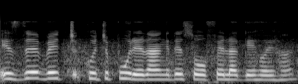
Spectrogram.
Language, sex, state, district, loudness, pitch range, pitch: Punjabi, female, Delhi, New Delhi, -13 LUFS, 225-275 Hz, 235 Hz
